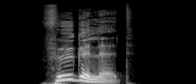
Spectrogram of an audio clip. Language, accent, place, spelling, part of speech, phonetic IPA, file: German, Germany, Berlin, vögelet, verb, [ˈføːɡələt], De-vögelet.ogg
- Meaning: second-person plural subjunctive I of vögeln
